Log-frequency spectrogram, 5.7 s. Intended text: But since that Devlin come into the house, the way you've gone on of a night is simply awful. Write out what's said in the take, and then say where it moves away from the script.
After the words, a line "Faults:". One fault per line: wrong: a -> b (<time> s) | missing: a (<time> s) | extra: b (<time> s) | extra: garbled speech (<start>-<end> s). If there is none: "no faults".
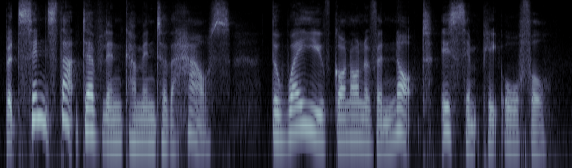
But since that Devlin come into the house, the way you've gone on of a knot is simply awful.
Faults:
wrong: night -> knot (3.8 s)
